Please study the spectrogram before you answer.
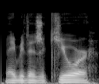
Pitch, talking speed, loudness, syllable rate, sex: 95 Hz, 240 wpm, -14 LUFS, 7.1 syllables/s, male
